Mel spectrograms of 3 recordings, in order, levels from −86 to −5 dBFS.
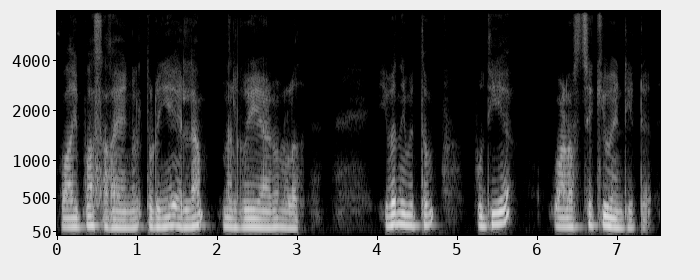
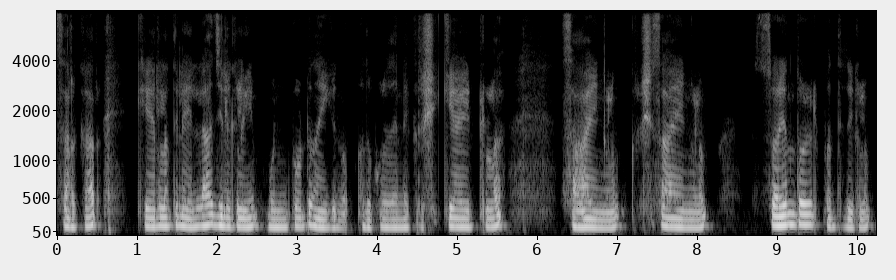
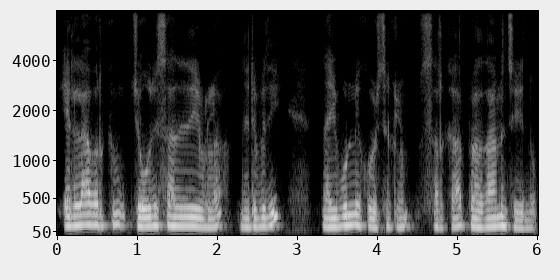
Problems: low volume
